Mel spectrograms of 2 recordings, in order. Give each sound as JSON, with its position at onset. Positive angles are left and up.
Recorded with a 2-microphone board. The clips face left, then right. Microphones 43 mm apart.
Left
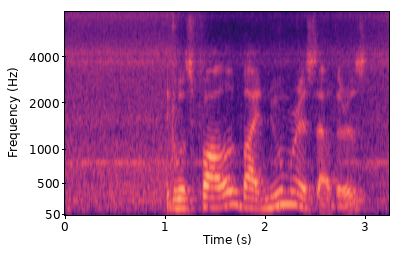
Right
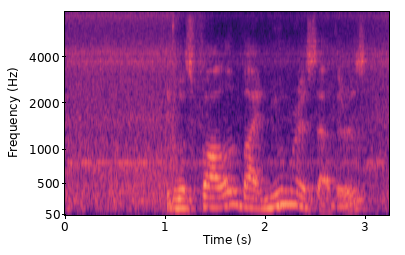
{"t": 1.0, "sound": "a man speaking", "side_deg": 35, "distance_m": 1.1}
